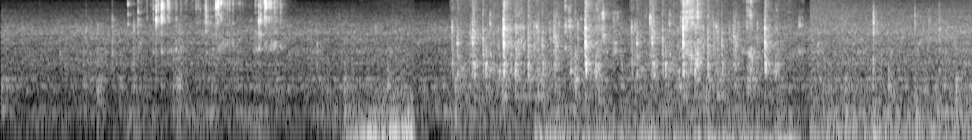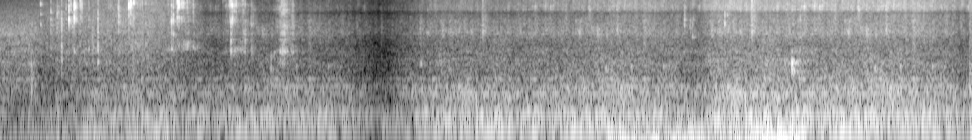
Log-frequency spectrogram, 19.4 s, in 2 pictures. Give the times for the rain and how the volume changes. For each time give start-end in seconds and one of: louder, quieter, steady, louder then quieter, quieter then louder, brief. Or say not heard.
0.0-19.4 louder.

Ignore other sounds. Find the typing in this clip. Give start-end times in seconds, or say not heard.
3.5-11.7.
